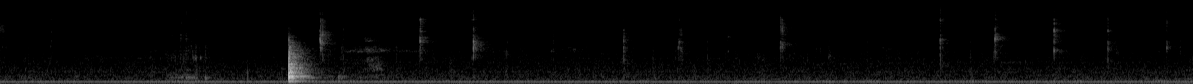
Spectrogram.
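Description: A ceramic mug set down on a wooden table with one loud knock about three seconds in, followed by scattered small clicks of eating: chewing and mouth noises while a sausage bread roll is pulled apart. A steady low hum runs underneath.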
